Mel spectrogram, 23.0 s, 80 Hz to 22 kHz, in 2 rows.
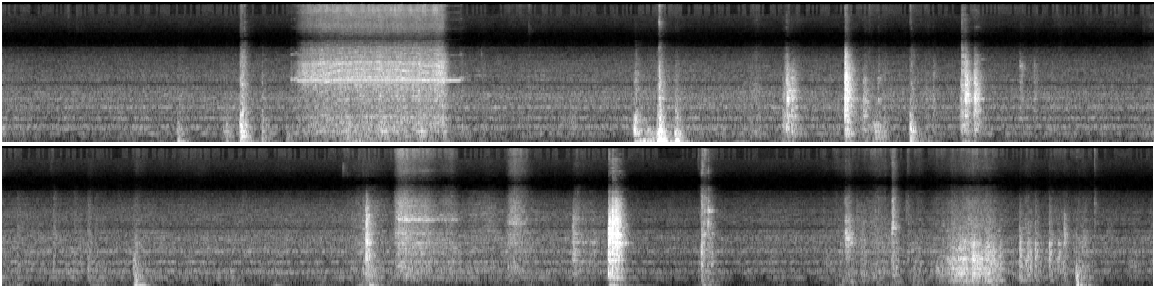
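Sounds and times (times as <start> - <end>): power tool high whine: 2.9 - 4.6.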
